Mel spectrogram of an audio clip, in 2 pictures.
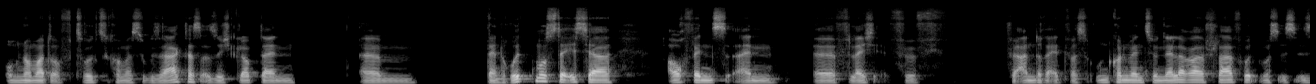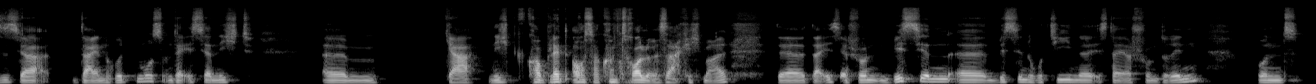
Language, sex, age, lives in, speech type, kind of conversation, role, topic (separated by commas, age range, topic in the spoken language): German, male, 25-29, Germany, conversation, advice, advisor, Warum wache ich morgens trotz ausreichend Schlaf erschöpft auf?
